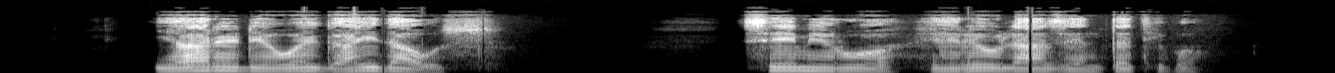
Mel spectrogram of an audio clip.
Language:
Gawar-Bati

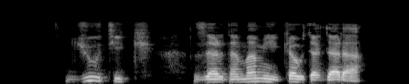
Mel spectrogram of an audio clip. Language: Central Kurdish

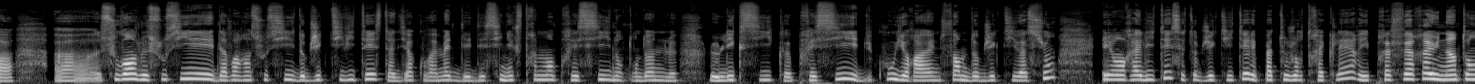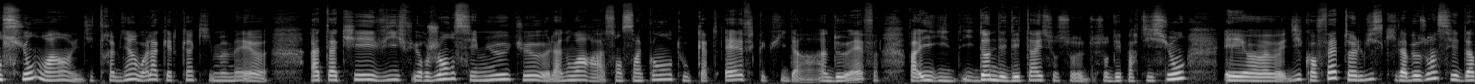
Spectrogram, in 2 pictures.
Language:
French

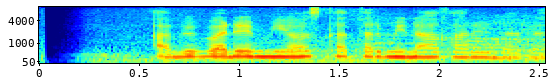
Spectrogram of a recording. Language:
Sundanese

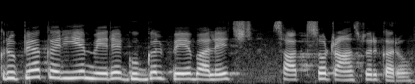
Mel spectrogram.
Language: Dogri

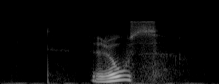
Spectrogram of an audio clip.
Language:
Swedish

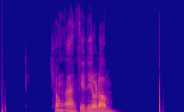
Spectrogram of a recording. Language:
Thai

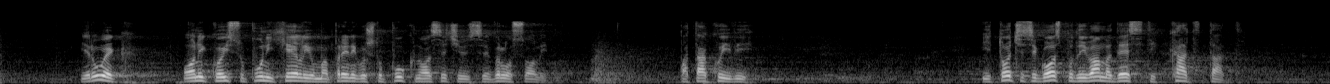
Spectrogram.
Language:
Serbian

